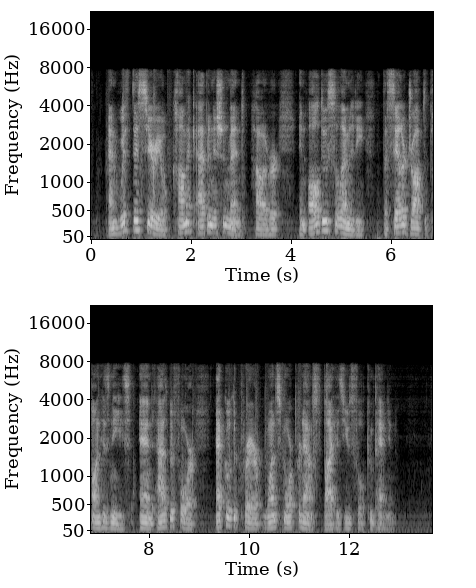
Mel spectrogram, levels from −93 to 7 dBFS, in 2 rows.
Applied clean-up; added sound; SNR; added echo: neural separator model SepFormer DNS4.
